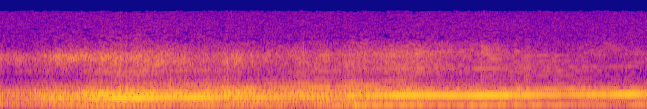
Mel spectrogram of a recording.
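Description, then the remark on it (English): A loud, steady airplane engine roar drones throughout, its low humming pitch wavering and rising slightly as it goes, with no voices over it. “Doesn't the roar of that plane give you a thrill?”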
